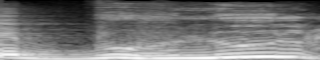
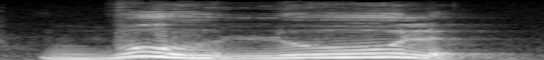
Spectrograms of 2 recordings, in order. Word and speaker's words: Buhlool: तो यही सूरत हाल हुई लफ्ज़ बुहलूल के साथ। असल में प्रोनाउंसिएशन क्या है? बुहलूल। बहलूल भी नहीं है, बहलूल भी नहीं है।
